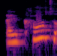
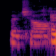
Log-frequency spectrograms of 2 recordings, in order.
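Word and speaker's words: Orchart: Ocart or Ochart? Ochart.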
